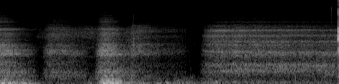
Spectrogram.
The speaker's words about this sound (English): I wonder if it's too loud, though. The static? No, the microphones. We are still fine-tuning our microphones. I don't know. So you can hear a lot of breathing.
